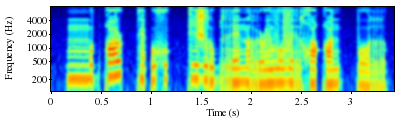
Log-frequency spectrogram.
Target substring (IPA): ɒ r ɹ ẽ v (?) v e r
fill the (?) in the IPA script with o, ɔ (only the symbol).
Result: o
